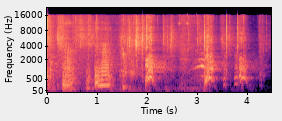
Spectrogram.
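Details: An English Bull Terrier cross Staffy, unimpressed at being sprayed with a new garden hose, gives short, punchy barks in quick bursts, some rising into higher yelps, over a steady hiss of spraying water.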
